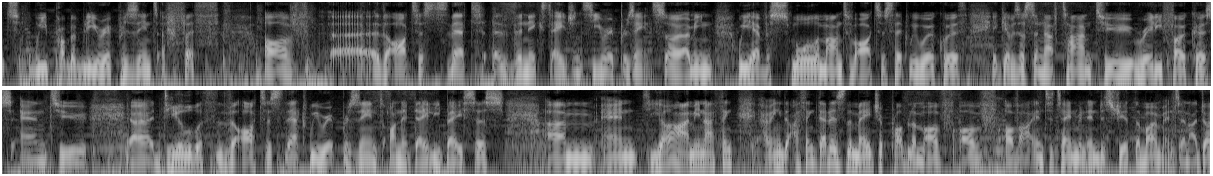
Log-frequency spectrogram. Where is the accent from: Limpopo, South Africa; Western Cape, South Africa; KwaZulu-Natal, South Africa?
KwaZulu-Natal, South Africa; Durban; now in Johannesburg, South Africa; I born and bred in Durban. I moved up to Joburg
